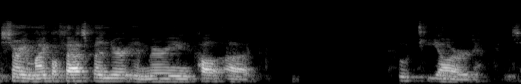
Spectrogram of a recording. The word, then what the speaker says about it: Cotillard: context Macbeth start starring Michael Fassbender and Marion Cotillard is how you pronounce that another Shakespearean play alright so any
